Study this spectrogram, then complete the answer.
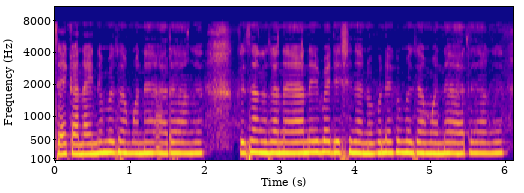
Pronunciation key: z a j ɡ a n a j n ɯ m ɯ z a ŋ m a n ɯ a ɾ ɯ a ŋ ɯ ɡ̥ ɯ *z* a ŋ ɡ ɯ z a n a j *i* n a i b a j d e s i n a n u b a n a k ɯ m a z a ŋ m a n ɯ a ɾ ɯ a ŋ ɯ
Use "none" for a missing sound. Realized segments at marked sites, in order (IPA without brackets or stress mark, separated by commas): z, a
